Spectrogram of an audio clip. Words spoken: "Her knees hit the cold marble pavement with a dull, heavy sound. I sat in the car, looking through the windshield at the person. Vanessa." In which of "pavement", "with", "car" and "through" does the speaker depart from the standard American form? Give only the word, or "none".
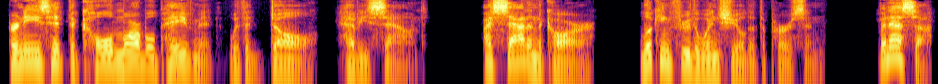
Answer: none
